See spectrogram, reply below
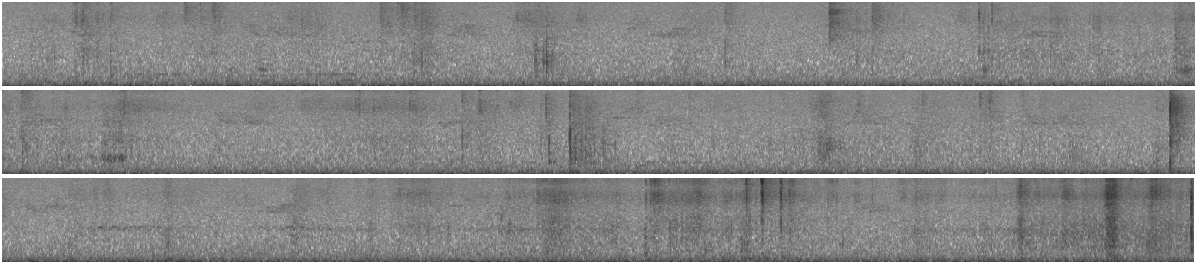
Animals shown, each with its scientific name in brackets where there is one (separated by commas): Red-eyed Vireo (Vireo olivaceus), Common Loon (Gavia immer)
